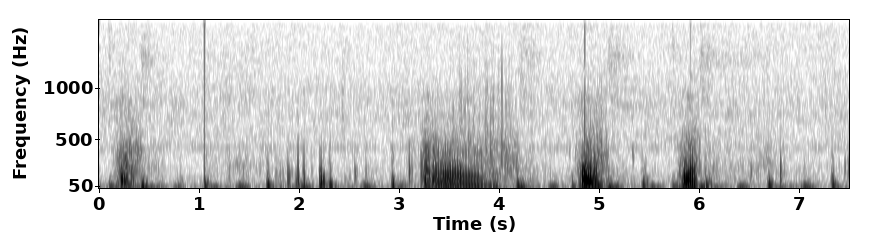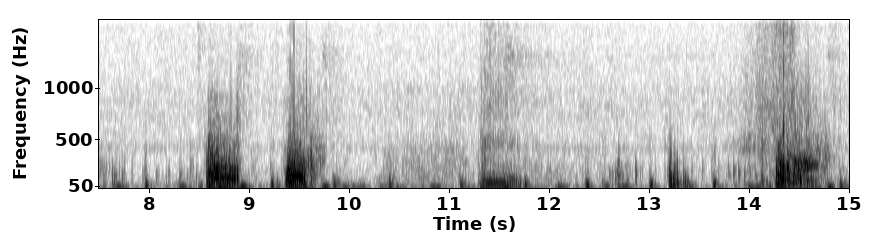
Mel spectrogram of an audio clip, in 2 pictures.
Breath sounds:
3.15-4.01 s: wheeze
4.74-5.17 s: inhalation
4.74-5.17 s: crackles
5.76-6.18 s: exhalation
5.76-6.18 s: crackles
8.53-8.96 s: inhalation
8.53-8.96 s: crackles
9.36-9.78 s: exhalation
9.36-9.78 s: crackles

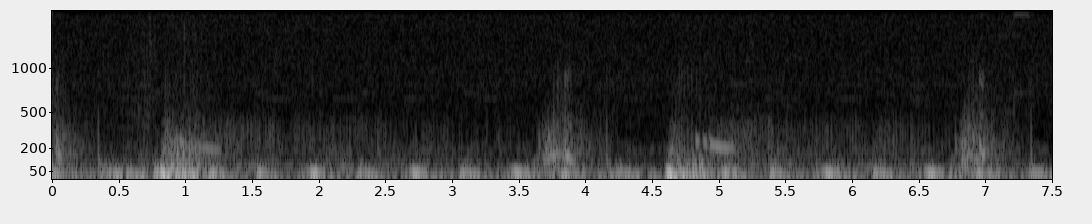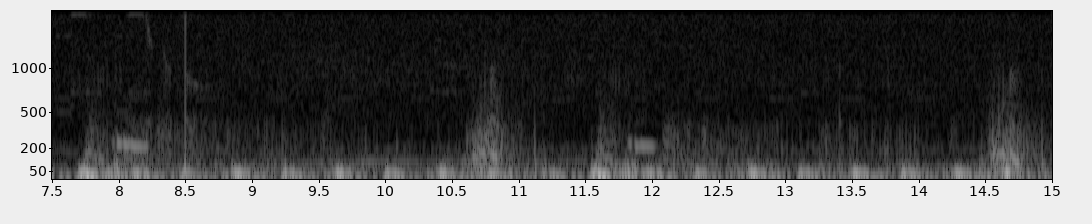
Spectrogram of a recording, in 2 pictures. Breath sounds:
0.76-3.32 s: exhalation
0.88-1.28 s: wheeze
3.59-4.24 s: inhalation
4.56-6.61 s: exhalation
4.79-5.13 s: wheeze
6.75-7.40 s: inhalation
7.66-10.31 s: exhalation
7.96-8.22 s: wheeze
10.64-11.21 s: inhalation
11.57-14.12 s: exhalation
11.79-12.04 s: wheeze

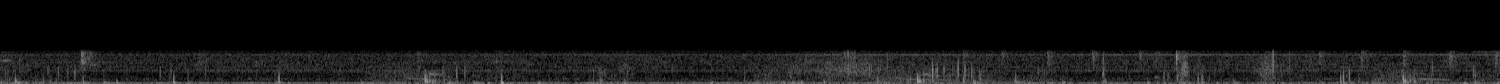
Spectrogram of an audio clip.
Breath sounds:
3.99-4.60 s: wheeze
8.81-9.41 s: wheeze
14.03-14.64 s: wheeze

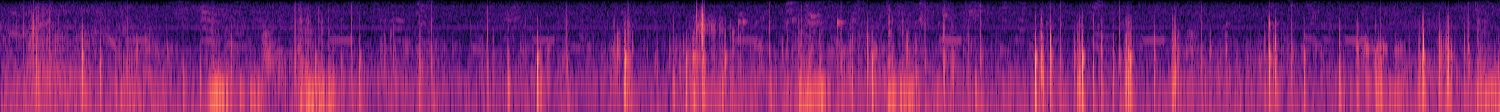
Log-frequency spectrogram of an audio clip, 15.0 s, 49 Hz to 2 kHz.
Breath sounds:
1.99-2.87 s: crackles
2.01-2.88 s: inhalation
2.92-3.79 s: exhalation
2.92-3.79 s: crackles
7.64-8.52 s: crackles
7.72-8.59 s: inhalation
7.72-8.59 s: crackles
8.84-9.71 s: exhalation

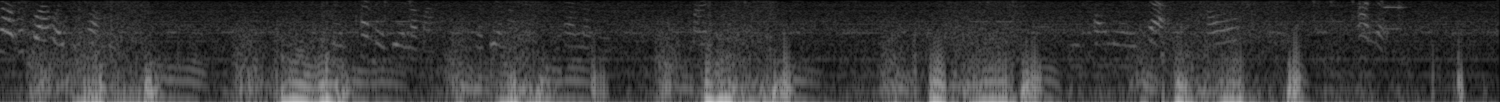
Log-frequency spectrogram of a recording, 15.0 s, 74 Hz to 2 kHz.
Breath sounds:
0.65-1.48 s: inhalation
1.44-2.09 s: rhonchi
1.59-2.11 s: exhalation
2.69-3.55 s: inhalation
2.69-3.55 s: rhonchi
3.59-4.18 s: exhalation
3.59-4.18 s: rhonchi
4.44-5.03 s: inhalation
4.44-5.03 s: rhonchi
5.05-6.02 s: exhalation
5.05-6.02 s: rhonchi
6.57-7.04 s: inhalation
7.12-8.41 s: exhalation
7.12-8.41 s: rhonchi
8.77-9.28 s: inhalation
9.28-10.74 s: exhalation
9.28-10.74 s: rhonchi
11.33-11.78 s: inhalation
11.82-12.64 s: exhalation
11.82-12.64 s: rhonchi

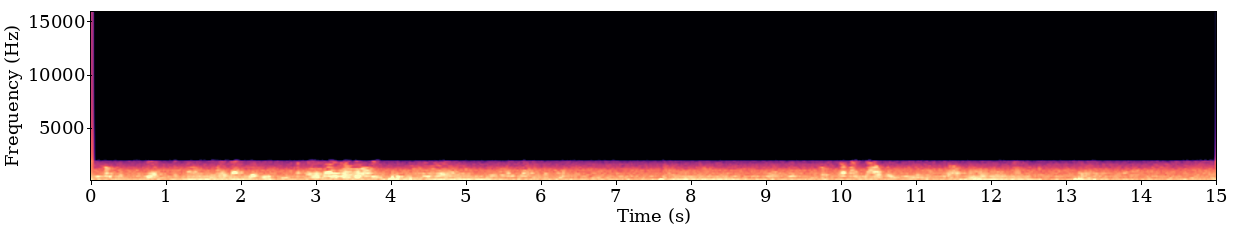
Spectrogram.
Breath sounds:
1.12-2.24 s: inhalation
4.38-5.50 s: inhalation
7.59-8.71 s: inhalation
11.49-12.61 s: inhalation
13.10-13.69 s: exhalation

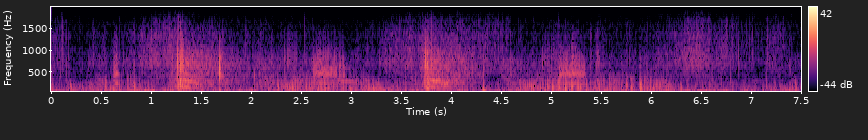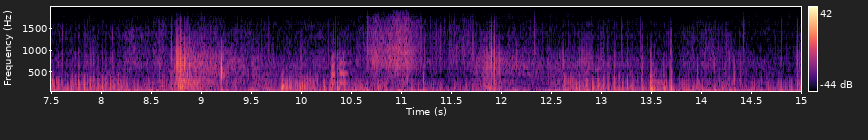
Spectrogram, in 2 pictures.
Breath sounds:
1.14-1.69 s: crackles
1.18-1.89 s: inhalation
2.01-3.65 s: exhalation
2.50-3.25 s: crackles
3.65-4.36 s: inhalation
3.66-4.11 s: crackles
4.54-6.32 s: exhalation
4.61-6.32 s: crackles
8.69-9.24 s: crackles
8.72-9.44 s: inhalation
9.75-10.53 s: crackles
9.80-11.27 s: exhalation
11.43-12.29 s: inhalation
11.72-12.12 s: crackles
12.39-13.82 s: exhalation
12.55-13.77 s: crackles

